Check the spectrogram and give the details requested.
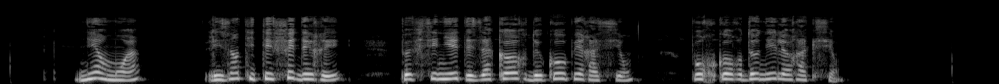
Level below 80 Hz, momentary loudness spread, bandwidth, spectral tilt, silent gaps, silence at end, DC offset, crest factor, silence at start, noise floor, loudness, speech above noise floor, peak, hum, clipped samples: -72 dBFS; 11 LU; 10.5 kHz; -5 dB/octave; none; 1.6 s; under 0.1%; 16 dB; 0.75 s; -79 dBFS; -22 LUFS; 58 dB; -6 dBFS; none; under 0.1%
